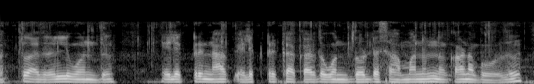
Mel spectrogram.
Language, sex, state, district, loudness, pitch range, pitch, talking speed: Kannada, male, Karnataka, Koppal, -17 LUFS, 115-120 Hz, 115 Hz, 110 wpm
